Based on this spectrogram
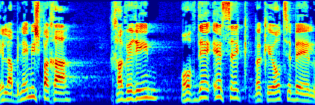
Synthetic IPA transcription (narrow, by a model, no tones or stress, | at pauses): elabnejmiʃpaχa | χaveʁim | ovd̪ejʔese̞kveakejot͡sebeel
